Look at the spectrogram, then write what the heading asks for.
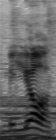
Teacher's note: No Rio de Janeiro se diz melhor, com esse h ou h mais sonoro, ou às vezes é só omitido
